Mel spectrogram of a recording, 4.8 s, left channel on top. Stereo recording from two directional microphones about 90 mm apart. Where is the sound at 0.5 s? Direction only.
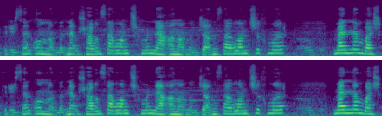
40° right (ahead or behind).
